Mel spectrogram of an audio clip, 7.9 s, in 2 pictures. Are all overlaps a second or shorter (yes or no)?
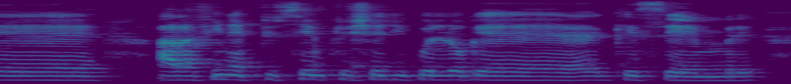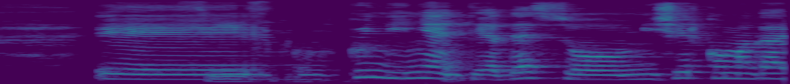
no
